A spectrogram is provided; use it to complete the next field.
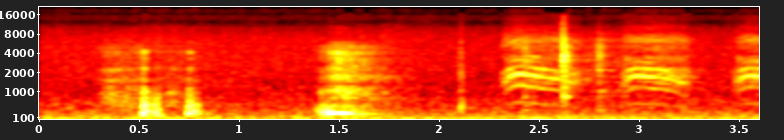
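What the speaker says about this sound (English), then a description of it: "God damn crows!" Crows caw in Red Dead Redemption, several harsh, rasping calls in a quick cluster over faint game ambience, following a few earlier muffled thumps.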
